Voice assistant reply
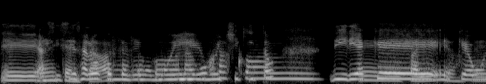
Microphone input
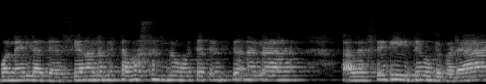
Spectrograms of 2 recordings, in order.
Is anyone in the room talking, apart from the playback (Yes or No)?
Yes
